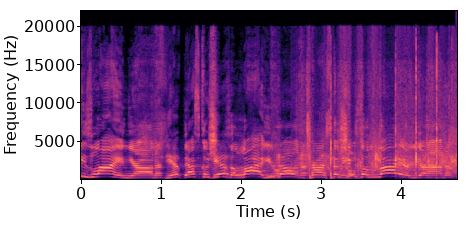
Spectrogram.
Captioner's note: audience clapping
